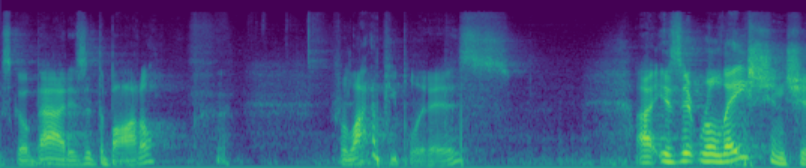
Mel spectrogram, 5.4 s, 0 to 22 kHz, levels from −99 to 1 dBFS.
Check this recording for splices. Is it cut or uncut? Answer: uncut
